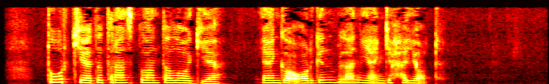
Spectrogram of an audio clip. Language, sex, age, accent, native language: Uzbek, female, 19-29, Farg'ona, Uzbek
